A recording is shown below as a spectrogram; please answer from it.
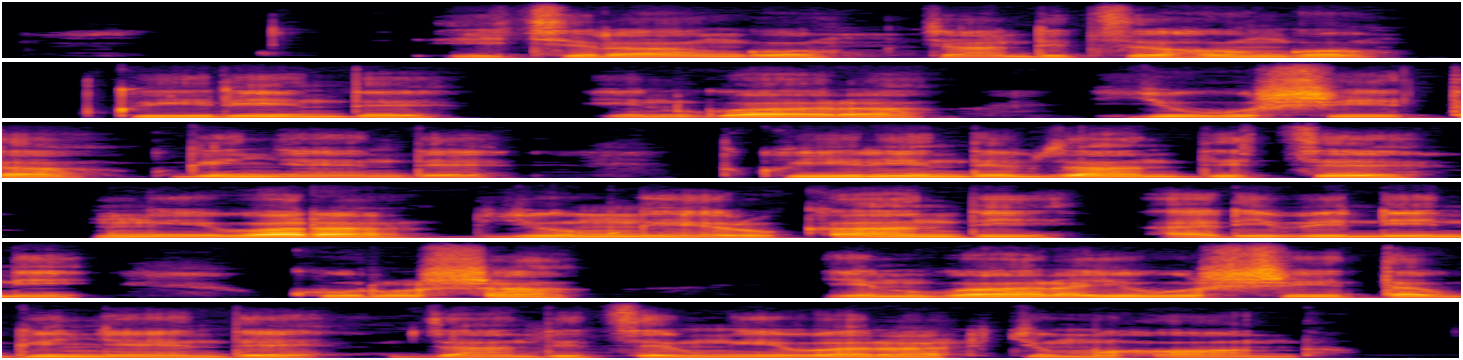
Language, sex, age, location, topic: Kinyarwanda, male, 18-24, Kigali, health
